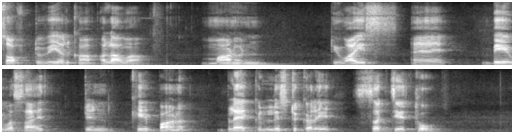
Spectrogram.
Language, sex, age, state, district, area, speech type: Sindhi, male, 60+, Gujarat, Kutch, rural, read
